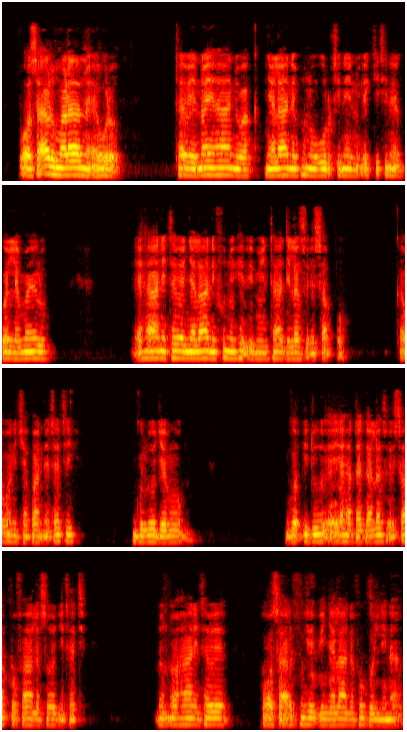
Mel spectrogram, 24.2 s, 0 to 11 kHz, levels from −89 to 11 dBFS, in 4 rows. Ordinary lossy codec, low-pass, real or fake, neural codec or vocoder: AAC, 32 kbps; 7.2 kHz; real; none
